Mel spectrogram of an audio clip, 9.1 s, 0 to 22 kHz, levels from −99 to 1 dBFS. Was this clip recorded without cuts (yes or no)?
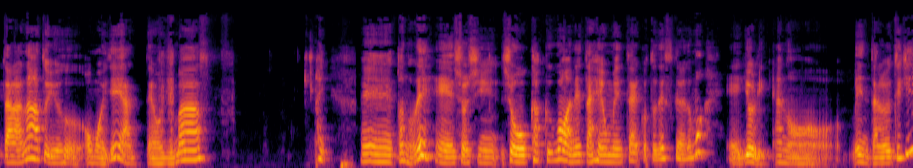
no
